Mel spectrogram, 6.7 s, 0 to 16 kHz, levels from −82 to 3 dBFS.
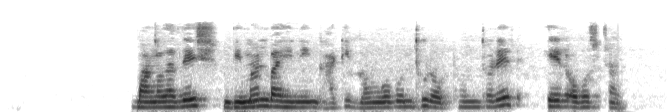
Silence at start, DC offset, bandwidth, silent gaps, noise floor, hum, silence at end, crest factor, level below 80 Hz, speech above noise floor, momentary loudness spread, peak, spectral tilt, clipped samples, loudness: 1.35 s; under 0.1%; 7.6 kHz; none; -80 dBFS; none; 0.45 s; 16 dB; -56 dBFS; 63 dB; 15 LU; -2 dBFS; -5.5 dB/octave; under 0.1%; -17 LUFS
